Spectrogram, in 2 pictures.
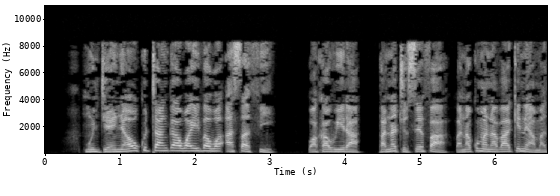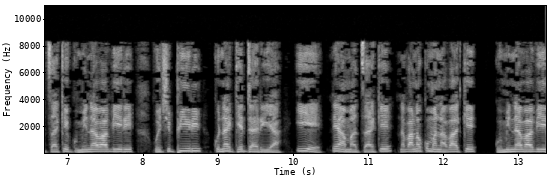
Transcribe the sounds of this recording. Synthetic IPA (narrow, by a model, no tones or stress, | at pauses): mund͡ʒe̞ɲawo̞kutaŋɡawaiʋawaʔasafi | wakawiɾa | panad͡ʒo̞se̞faʋanako̞manaʋake̞ne̞ɦamad͡zake̞ɡʱuminaʋaʋiːɾi | we̞t͡ʃipiɾikunaɡʱe̞dʱaɾiːa | ije̞ne̞ɦamad͡zake̞naʋanako̞manaʋake̞ | ɡ̥ʱuminaʋaʋiːɾi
